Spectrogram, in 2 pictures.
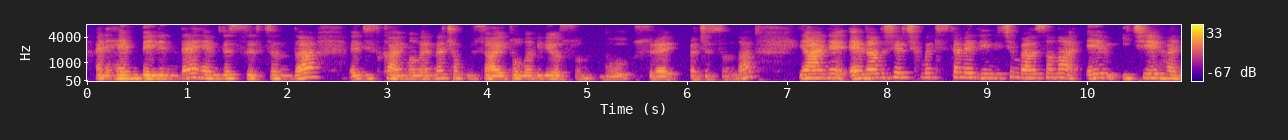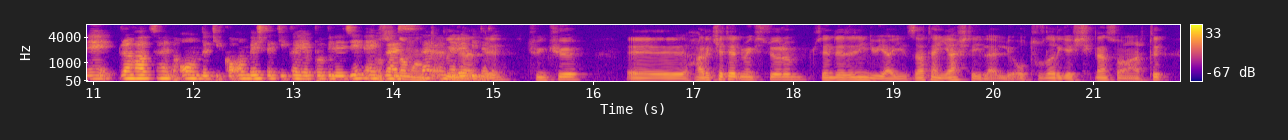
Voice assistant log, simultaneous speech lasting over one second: present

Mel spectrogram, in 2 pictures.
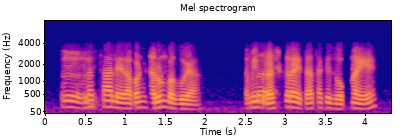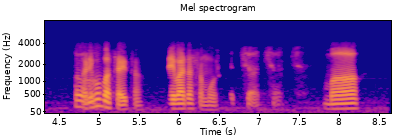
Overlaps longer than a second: none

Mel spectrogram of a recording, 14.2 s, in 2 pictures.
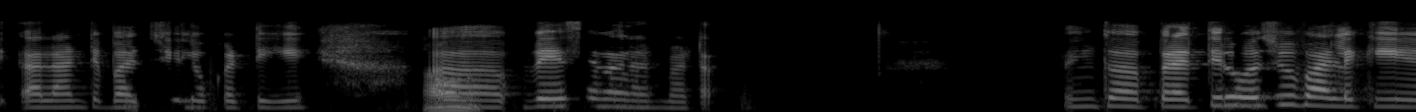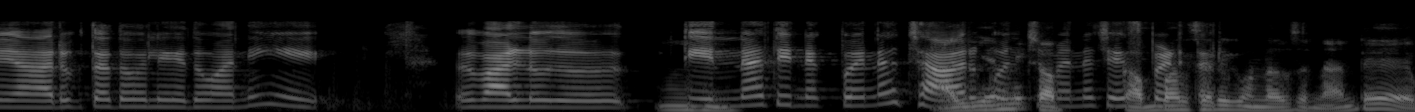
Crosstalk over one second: present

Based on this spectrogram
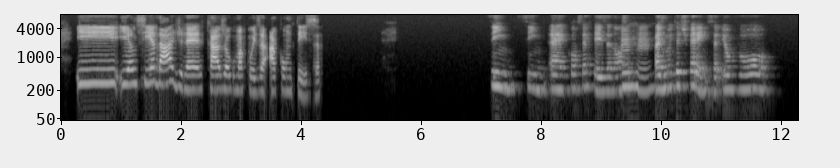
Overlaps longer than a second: none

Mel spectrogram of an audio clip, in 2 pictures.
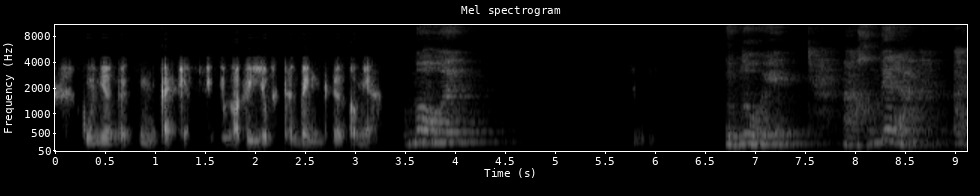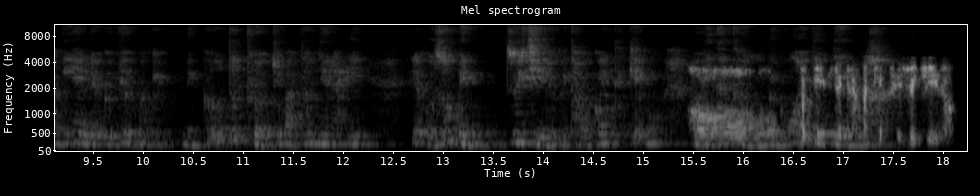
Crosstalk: present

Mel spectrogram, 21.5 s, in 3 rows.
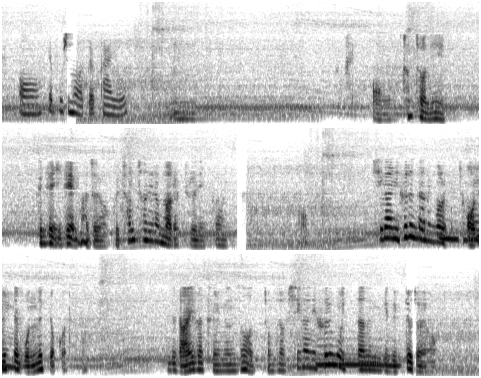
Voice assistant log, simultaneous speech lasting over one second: present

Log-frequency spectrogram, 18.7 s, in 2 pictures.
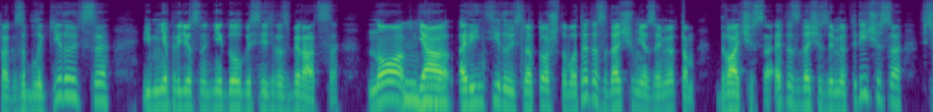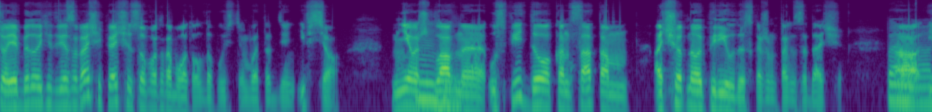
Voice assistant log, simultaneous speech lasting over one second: none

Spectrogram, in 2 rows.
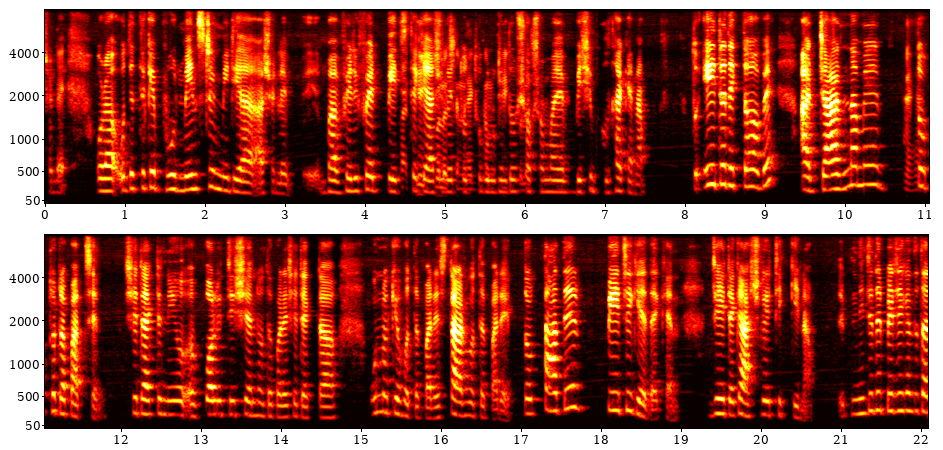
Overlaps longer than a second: present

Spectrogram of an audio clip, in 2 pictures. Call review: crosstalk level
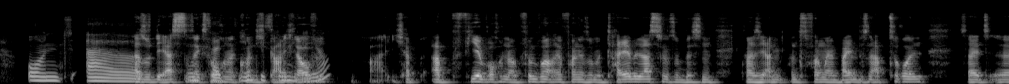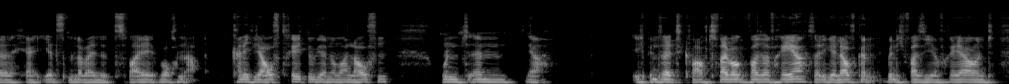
present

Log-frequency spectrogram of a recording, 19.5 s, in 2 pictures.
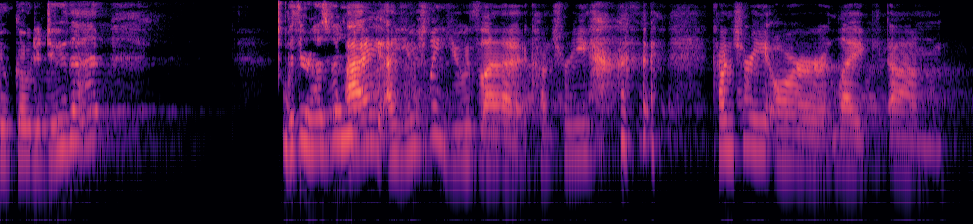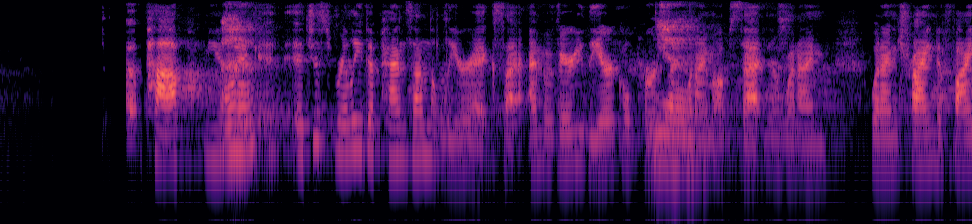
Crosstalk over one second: none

